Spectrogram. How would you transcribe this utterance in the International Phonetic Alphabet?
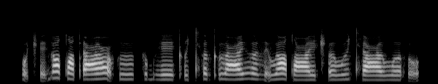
o̰ t͡ʃʼ ḛ ɡ ɯː tˤ ɤ tʼ ɛ ʕ ɯ ʕ o̰ k ɯː k ə bʱ eː kʼ ɤ cʰ ə kʼ ɯː ʕ e ɦ əː z ḛ β ɯː tˤ ɤ ʕ eː t͡ʃʼ əː β ɯ cʰ ɛ ʕ əː β ɤ θ o̰

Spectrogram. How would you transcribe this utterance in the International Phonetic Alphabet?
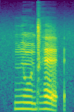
ɲ ũ dʱ ɛ ʔ

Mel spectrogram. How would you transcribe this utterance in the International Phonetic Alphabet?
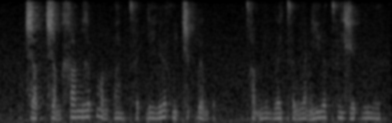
t͡ɕ a˨˩ t̚ t͡ɕ a̰˧˨ m x a˧ ŋ ɣ ə˦˥ p̚ m ɔ̰˧˨ n ʔ a̤˨˩ m t̪ʰ ə˨˩ t̚ ɗ e̤˨˩ l ɨ˧ ə̯ h w ḭ˧˨ t͡ɕ ə˦˥ p̚ ɓ ə̰˧˨ m ʔ | t̪ʰ a̰˧˨ m ɲ ə̤˨˩ m l ə˨˦ j t̪ʰ ə̰˧˨ w l a̰˧˨ ŋ ɣ i˧ ə̯ t̪ʰ ə̤˨˩ j ɣ e˨˩ p̚ l ɨ̤˨˩ ə̯

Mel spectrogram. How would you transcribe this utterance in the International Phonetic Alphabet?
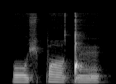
o ç p ɑ ŋ͡ǃ ɛ̃

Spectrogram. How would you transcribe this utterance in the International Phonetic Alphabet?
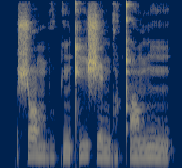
ʃ ɔ m b o̤ k ĩ kʼ i ʃ e ŋ ɡ o̤ qʼ ɔ̃ ŋ ĩ

